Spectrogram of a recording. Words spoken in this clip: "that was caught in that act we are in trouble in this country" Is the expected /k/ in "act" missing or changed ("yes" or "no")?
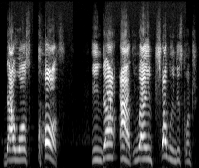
yes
